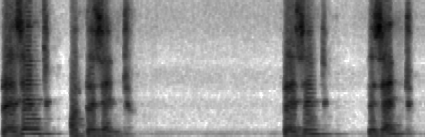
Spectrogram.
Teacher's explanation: Present, if the stress is on the first syllable, then it's a noun.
